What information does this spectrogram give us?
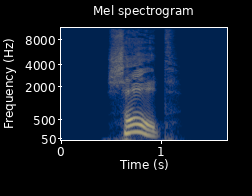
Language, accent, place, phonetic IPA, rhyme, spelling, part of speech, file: German, Germany, Berlin, [ʃɛlt], -ɛlt, schellt, verb, De-schellt.ogg
- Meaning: inflection of schellen: 1. third-person singular present 2. second-person plural present 3. plural imperative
